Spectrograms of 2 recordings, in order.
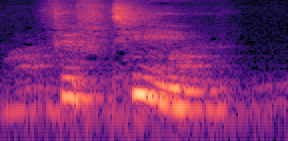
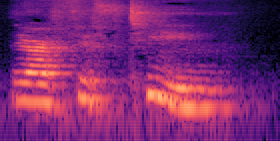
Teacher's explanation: if the number is at the end of a phrase or a sentence, it's normally stressed on the second syllable, on the teen.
